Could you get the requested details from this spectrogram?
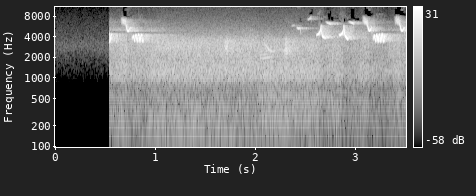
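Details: Indigo bunting, male song, Chicago, May 2023: high, sharp paired chirps, a few at the start and a quicker run near the end, over a steady background hiss; males and a female present.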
